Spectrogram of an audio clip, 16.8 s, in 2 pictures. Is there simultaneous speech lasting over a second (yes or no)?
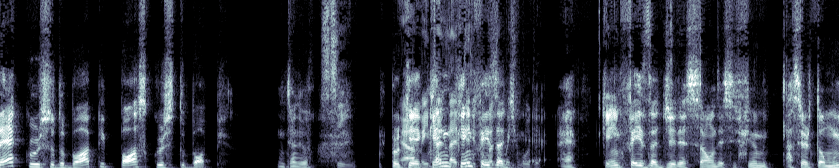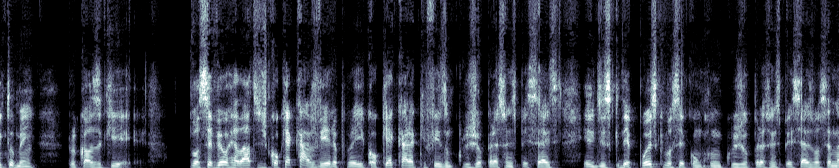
yes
